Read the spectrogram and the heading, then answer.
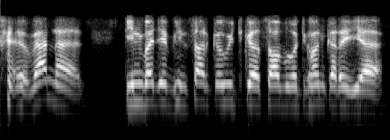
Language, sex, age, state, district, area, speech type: Maithili, male, 45-60, Bihar, Saharsa, urban, conversation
